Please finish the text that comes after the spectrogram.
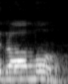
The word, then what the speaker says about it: राम: अब देखिए मेरा उच्चारण देखिए, मैंने राम, म के बाद भी मैंने अकार का उच्चारण किया। ये शुद्ध उच्चारण है, वो चाहे हिंदी हो चाहे संस्कृत हो।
